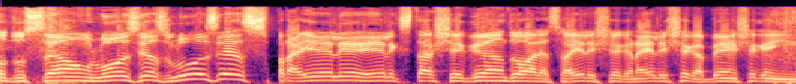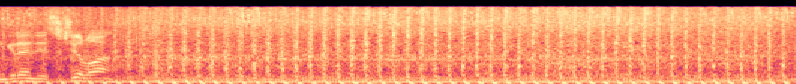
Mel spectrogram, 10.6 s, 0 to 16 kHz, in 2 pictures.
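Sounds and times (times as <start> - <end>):
speech: 0.0 - 6.7
helicopter rotor blades thumping with heavy engine roar: 5.2 - 10.6.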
